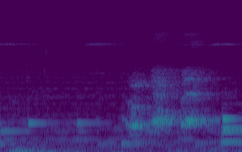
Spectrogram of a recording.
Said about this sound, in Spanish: y lo que escuchan son los perros. Este, que no sé por qué están ladrando, o probablemente sí, ya saben, los vecinos latosos.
